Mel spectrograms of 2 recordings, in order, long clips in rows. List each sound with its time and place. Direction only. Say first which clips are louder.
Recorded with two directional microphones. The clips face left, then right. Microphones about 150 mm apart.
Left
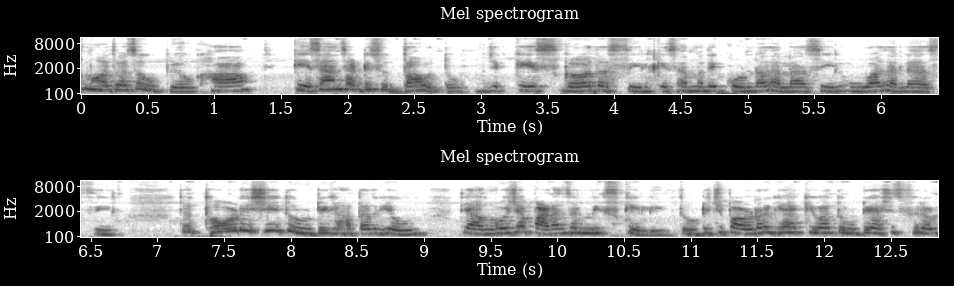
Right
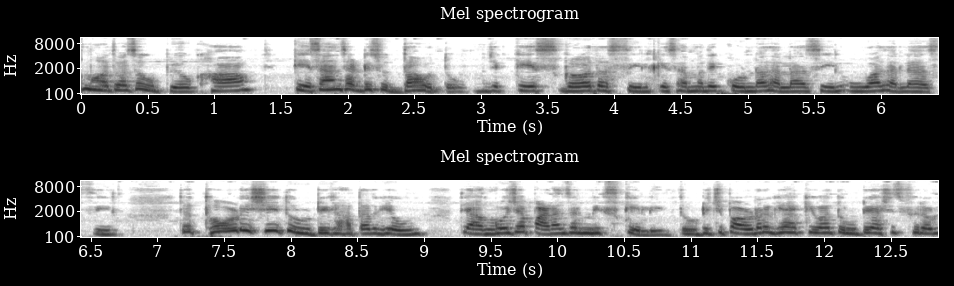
0.3 s speech: right 7 dB; 25° right (ahead or behind)
8.5 s speech: right 7 dB; 45° right (ahead or behind)
9.2 s speech: right 6 dB; 25° right (ahead or behind)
